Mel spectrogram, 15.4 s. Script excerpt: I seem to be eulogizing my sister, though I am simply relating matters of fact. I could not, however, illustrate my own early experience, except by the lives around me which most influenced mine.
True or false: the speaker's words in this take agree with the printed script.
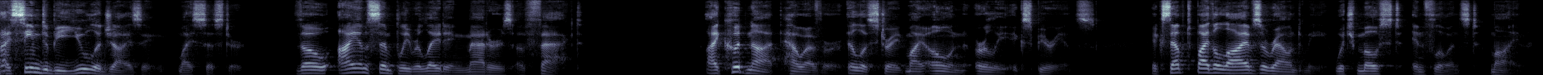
true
